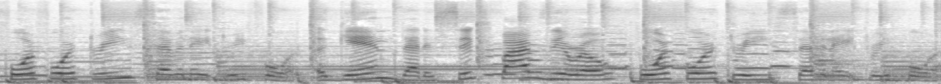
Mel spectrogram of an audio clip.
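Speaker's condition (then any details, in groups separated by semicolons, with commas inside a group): No condition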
